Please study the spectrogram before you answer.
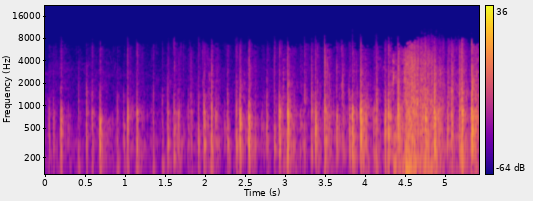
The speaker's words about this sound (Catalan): Corre, cavall, corre!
